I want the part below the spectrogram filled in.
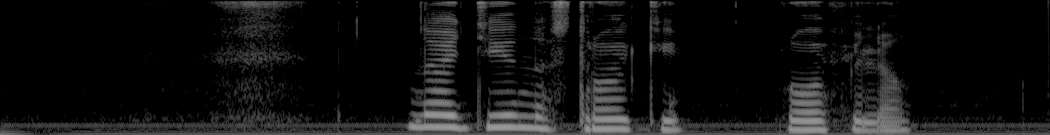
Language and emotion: Russian, sad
